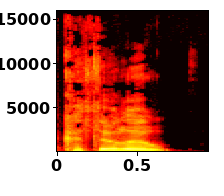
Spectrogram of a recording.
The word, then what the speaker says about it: Cthulhu: So the Cthulhu mythos, I hope I'm saying that right.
